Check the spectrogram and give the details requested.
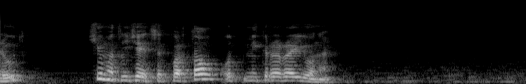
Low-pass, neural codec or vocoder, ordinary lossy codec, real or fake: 7.2 kHz; none; MP3, 64 kbps; real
